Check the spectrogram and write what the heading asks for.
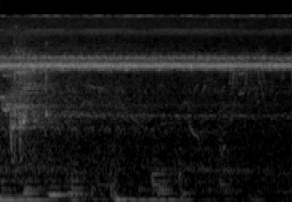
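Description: Faint jungle ambience: a steady high-pitched insect drone. A few soft, low music notes fade out over the first second and a half.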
